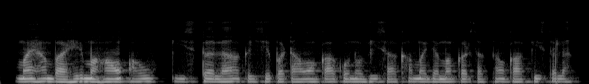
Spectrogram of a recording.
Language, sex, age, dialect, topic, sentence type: Chhattisgarhi, male, 31-35, Western/Budati/Khatahi, banking, question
